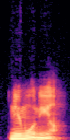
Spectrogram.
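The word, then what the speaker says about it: pneumonia: पी के बारे में रूल्स ये हैं कि P is not pronounced at the beginning of words using the combination PS, PT और PN। यानी अगर किसी वर्ड के शुरू में PS, PT या PN आ जाए तो वहां पर P will be silent, P को प्रोनाउंस नहीं किया जाएगा।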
